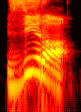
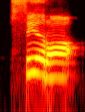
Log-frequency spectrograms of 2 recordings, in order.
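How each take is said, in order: First: It starts with a z sound. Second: It starts with a thick, heavy s sound. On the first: This follows another permitted variant reading. "menggunakan huruf za" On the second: This is the standard reading for beginners. "huruf shad yang aslinya"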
